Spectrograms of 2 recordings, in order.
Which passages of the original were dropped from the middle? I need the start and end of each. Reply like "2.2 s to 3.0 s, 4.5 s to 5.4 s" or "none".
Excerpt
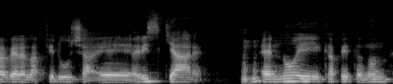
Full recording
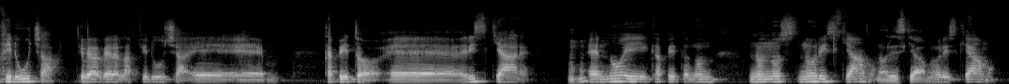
2.3 s to 4.6 s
